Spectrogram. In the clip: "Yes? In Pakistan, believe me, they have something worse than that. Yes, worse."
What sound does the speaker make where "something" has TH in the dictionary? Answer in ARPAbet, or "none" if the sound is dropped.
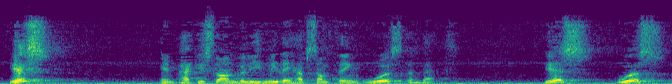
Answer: TH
